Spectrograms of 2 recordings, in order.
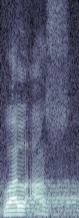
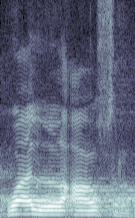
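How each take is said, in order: First: The final r sound is left out. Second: The final r sound is clearly pronounced. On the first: The speaker calls it wrong. "rohnya nggak dibaca" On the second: The speaker calls it right.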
